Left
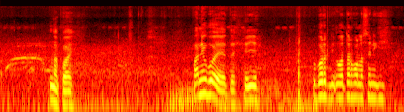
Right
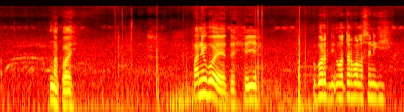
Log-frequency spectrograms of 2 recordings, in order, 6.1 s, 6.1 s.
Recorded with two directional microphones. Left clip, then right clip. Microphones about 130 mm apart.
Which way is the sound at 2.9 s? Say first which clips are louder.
Right 3 dB; 10° left (ahead or behind).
